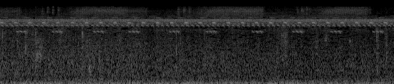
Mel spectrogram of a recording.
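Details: Crickets in a corn field in autumn before harvest, wind rustling the corn stalks; short high chirps repeat steadily about twice a second over a continuous high insect trill and soft rustling.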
